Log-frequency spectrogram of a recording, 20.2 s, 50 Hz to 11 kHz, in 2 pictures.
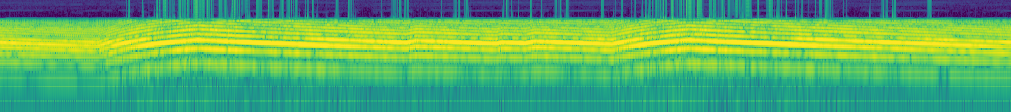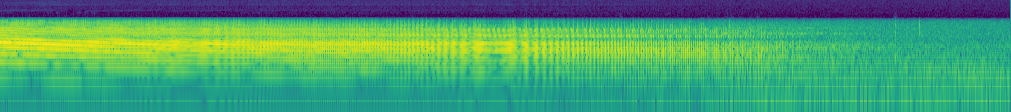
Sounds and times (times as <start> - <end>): Civil defense siren: 0.0 - 19.1.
